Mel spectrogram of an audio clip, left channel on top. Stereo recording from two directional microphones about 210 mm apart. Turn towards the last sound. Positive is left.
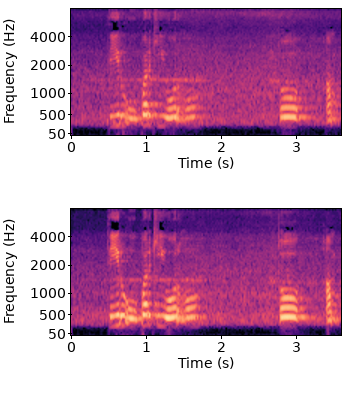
turn(degrees=-20)  # may be behind; listen again after turning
